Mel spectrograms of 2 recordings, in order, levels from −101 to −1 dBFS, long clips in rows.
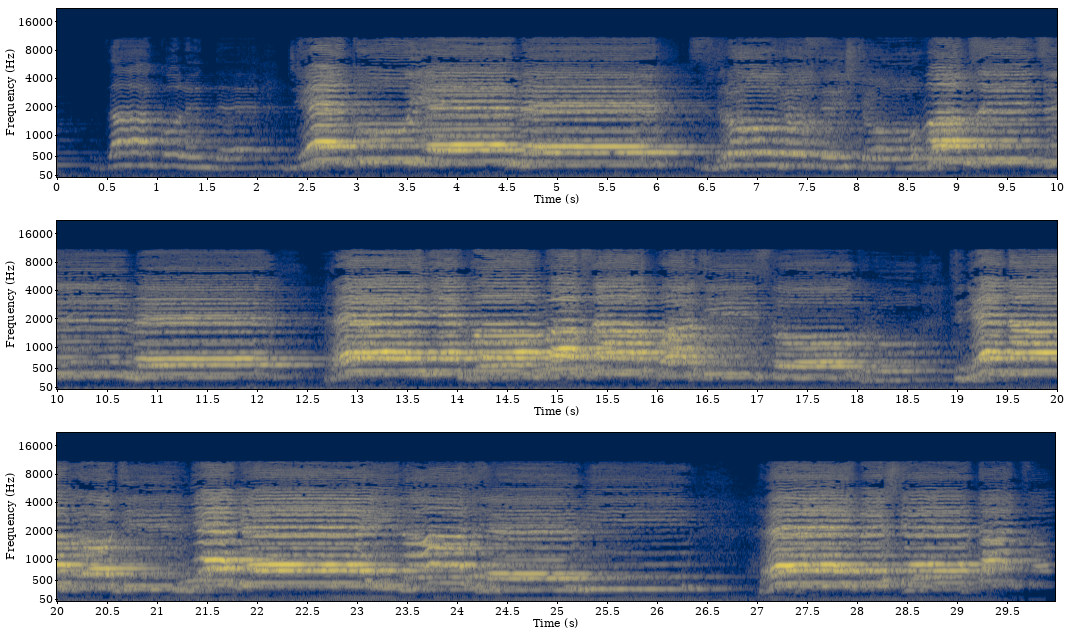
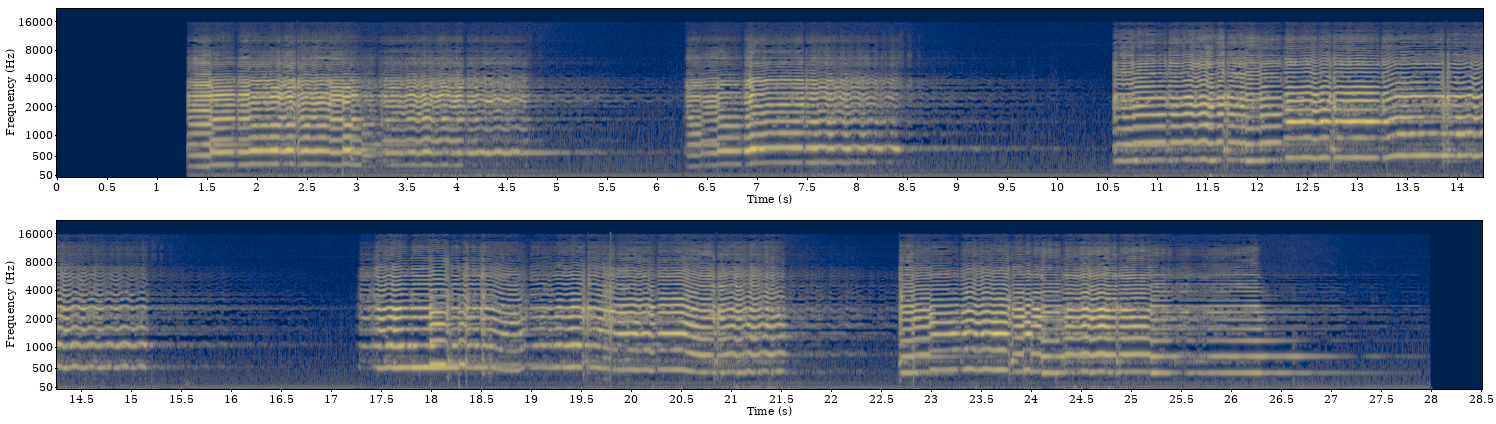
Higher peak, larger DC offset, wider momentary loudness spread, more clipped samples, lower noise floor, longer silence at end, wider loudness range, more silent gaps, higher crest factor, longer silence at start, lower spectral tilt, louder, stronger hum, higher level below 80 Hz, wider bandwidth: second, -8 dBFS vs -4 dBFS; neither; first, 22 LU vs 15 LU; neither; second, -68 dBFS vs under -90 dBFS; second, 0.1 s vs 1.7 s; about the same, 9 LU vs 9 LU; neither; about the same, 18 dB vs 20 dB; second, 0.55 s vs 1.3 s; first, 0 dB/octave vs 1.5 dB/octave; second, -24 LUFS vs -19 LUFS; second, none vs 50 Hz at -65 dBFS; second, -76 dBFS vs -60 dBFS; second, 11.5 kHz vs 16 kHz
